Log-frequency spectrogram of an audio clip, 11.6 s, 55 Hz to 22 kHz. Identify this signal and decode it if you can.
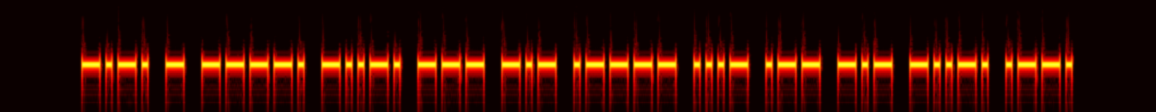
Morse code, heard as a keyed tone, about 20 wpm, 700 Hz. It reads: CT9/OK1VWK/P
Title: Difficult Call Signs 20wpm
